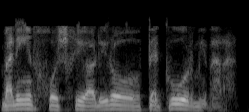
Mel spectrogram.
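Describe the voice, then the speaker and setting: A man with a husky voice narrating a war memoir as a scripted story in an even storytelling manner. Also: fairly low pitch, no room sound, phone-quality sound.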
